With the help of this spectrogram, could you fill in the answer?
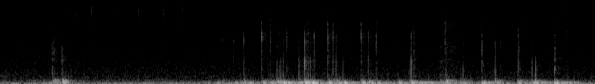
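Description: A small, solid, purple marbled, gemstone-shaped glycerin soap bar, unwrapped and held in the hands, is scratched with long acrylic nails. Soft, irregular scratching and tapping sounds come with a deep, muffled rumble and faint bright clicks on top. The scratching grows a little louder midway and then stays steady.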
